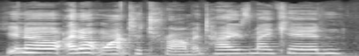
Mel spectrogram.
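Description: Woman, 30s, podcast co-host, a bit high-pitched, dry and blunt, casual swearing. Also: moderate pace. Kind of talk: casual chat.

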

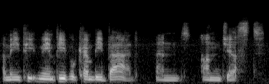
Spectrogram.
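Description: A man's voice: on the low side, brisk, breathy edge. A man explains things casually and thoughtfully, often restarting and rephrasing as he goes. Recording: distant mic, slightly dull, dry sound.

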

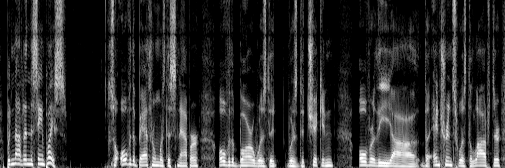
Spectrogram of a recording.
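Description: A man's voice: mid-range voice, dry recording, clean studio sound. An American man casually recapping his trip in a rambling, chatty way, with frequent restarts. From USA. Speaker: cruise vlogger.

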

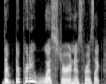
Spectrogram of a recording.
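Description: A woman in her thirties from Michigan with a Midwestern American accent, a podcast guest chatting casually in an excitable, animated way and laughing loudly. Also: fairly high pitch, brisk, dry recording, studio quality. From Michigan, USA. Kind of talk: casual chat.

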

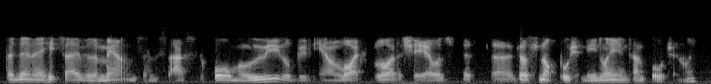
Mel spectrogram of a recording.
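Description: A man's voice: deep voice, fairly even intonation, brisk. An Australian man giving a fishing report in casual radio chat, rambling with lots of fillers and restarts. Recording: dull lo-fi line.

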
